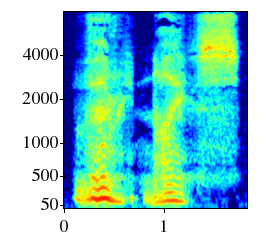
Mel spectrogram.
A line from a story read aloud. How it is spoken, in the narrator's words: he purred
